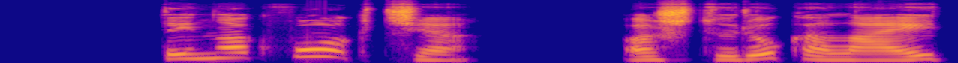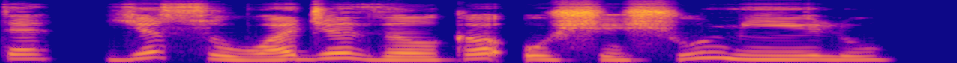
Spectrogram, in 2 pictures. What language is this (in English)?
Lithuanian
